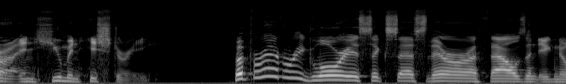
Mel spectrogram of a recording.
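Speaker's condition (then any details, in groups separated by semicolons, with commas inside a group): No condition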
